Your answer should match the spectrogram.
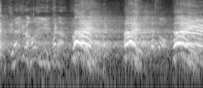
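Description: A group of men shouting loud calls together in a steady rhythm, about one a second, with three loud shouts in the second half, over softer chatter.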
